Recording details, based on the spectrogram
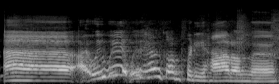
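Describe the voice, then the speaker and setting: A woman's voice: lowish voice, very animated, normal speed, a little hiss or hum. A young adult woman hosting a podcast in casual chat, rambling with many fillers and restarts. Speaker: podcast host.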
